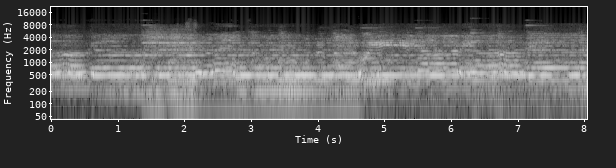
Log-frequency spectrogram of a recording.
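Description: A song with a high sung voice holding long, wavering notes over an instrumental backing. A bass part comes in about a second and a half in and drops out near the five-second mark.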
